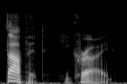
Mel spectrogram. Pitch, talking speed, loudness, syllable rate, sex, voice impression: 105 Hz, 190 wpm, -22 LUFS, 3.6 syllables/s, male, masculine, adult-like, fluent, cool, slightly elegant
